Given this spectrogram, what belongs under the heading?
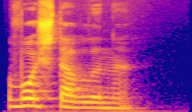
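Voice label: "восьтавлыны", Komi, female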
